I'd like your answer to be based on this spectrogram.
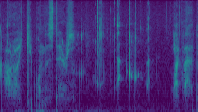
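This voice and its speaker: A man is whispering at a very slow pace. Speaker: gamer. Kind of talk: ASMR gaming commentary. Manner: whispered, soft-spoken.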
